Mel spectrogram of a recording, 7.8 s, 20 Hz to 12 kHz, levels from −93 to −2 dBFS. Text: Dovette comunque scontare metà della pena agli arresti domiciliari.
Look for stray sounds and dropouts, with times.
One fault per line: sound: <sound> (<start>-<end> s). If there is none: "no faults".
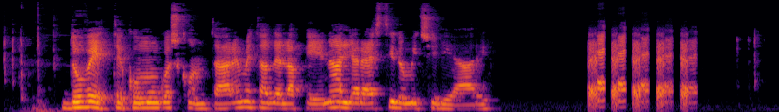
sound: laugh (5.9-7.0 s)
